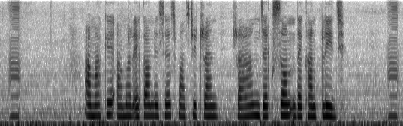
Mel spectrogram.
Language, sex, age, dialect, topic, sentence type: Bengali, female, 18-24, Jharkhandi, banking, statement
